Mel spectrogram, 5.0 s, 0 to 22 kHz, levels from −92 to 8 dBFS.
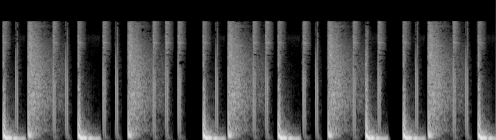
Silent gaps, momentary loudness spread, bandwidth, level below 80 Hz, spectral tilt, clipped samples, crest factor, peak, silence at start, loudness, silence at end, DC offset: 0.73-0.77 s, 1.88-2.01 s, 3.91-4.02 s; 7 LU; 12 kHz; -16 dBFS; -5 dB/octave; under 0.1%; 14 dB; 0 dBFS; 0.05 s; -16 LUFS; 0 s; under 0.1%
